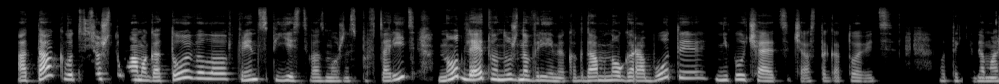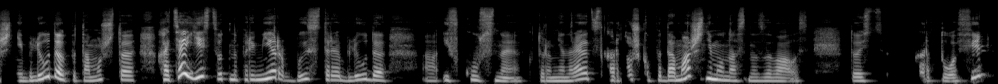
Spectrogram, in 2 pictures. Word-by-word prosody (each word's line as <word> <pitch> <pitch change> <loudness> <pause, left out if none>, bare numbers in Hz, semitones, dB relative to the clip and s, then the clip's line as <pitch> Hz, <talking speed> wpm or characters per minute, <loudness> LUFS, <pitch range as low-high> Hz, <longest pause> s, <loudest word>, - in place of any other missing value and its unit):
А 185 - +3
так 385 - +5
вот 230 +2 0
всё, 245 - -3
что 250 0 -1
мама 210 -2 +7
готовила, 255 - +2
в 250 - -15
принципе, 220 -1 -1
есть 175 -3 -3
возможность 160 -1 -6
повторить, 185 - -2 0.2
но 190 +11 +4
для 230 -5 +6
этого 235 -2 +4
нужно 215 -1 +4
время, 180 -5 -3
когда 170 +2 +1
много 185 -1 0
работы. 285 - -1
Не 205 -1 -2
получается 165 -8 0
часто 160 +3 -7
готовить 155 -1 -10 0.4
вот 165 -1 -15
такие 160 -3 -16
домашние 155 +1 -2
блюда, 235 - +4
потому 175 +2 -6
что 205 -3 -2 0.2
Хотя 225 - +5
есть 365 - +6
вот, 245 -1 -5
например, 220 +7 +2
быстрое 200 +3 -4
блюдо, 195 +1 -2 0.3
а, 165 -1 -12
и 190 - -6
вкусное, 160 -3 -5
которое 160 +1 -9
мне 160 0 -3
нравится, 245 +10 -1
картошка 190 0 -6
по-домашнему 205 +6 +3
у - - -3
нас 175 -2 -5
называлась, 160 -2 -6 0.4
то 170 - -6
есть 165 -1 -8 0.3
картофель, 165 - -4
185 Hz, 150 wpm, -22 LUFS, 165-235 Hz, 0.4 s, мама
